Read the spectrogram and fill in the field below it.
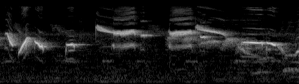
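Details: A Chinese hwamei sings in a contest, with many voices and fierce intensity. Long drawn whistles slide downward and are mixed with quick twisting slurred notes and short pauses.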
